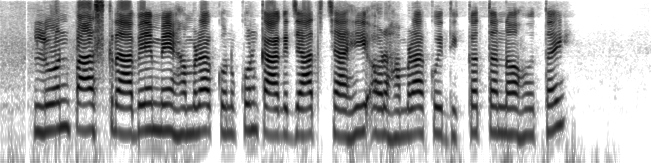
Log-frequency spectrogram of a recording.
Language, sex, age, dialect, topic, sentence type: Magahi, female, 25-30, Western, banking, question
